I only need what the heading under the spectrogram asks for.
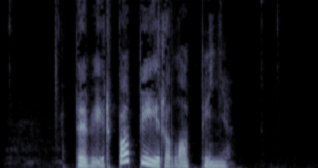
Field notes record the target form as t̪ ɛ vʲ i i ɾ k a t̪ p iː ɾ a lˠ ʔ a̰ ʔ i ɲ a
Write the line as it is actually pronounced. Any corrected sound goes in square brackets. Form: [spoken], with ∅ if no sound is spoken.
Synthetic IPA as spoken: t̪ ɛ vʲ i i ɾ [p] a [∅] p iː ɾ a lˠ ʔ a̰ [p] i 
